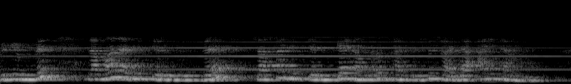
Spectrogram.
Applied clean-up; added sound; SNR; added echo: none; Wind instrument, woodwind instrument; 17 dB; reverberation time 0.9 s.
